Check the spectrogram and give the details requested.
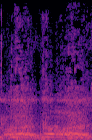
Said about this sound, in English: Both crowds are really getting into it and getting them behind their sides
